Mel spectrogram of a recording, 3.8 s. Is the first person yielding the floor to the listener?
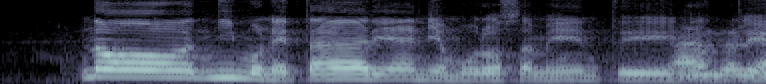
Yes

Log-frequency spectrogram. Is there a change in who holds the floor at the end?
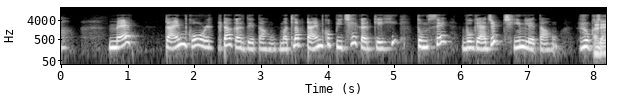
Yes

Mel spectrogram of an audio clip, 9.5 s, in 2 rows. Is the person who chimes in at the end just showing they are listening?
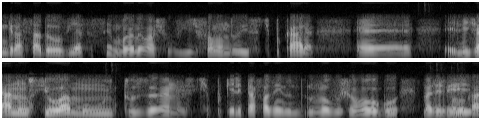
Yes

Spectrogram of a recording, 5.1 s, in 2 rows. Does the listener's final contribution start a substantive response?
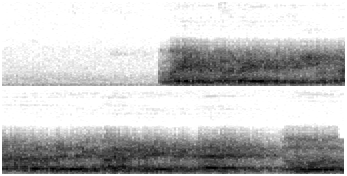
No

